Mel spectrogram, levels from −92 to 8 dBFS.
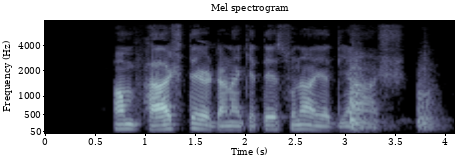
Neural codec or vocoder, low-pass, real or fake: none; 7.2 kHz; real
